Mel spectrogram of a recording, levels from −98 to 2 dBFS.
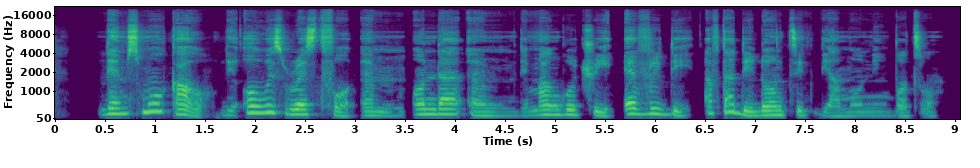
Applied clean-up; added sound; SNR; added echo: none; none; none; none.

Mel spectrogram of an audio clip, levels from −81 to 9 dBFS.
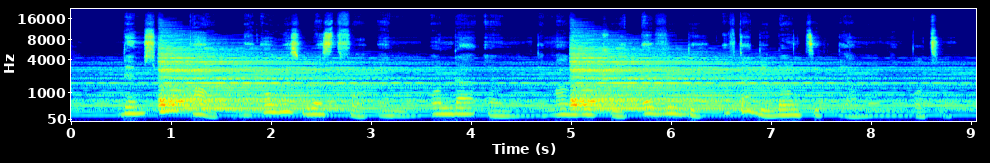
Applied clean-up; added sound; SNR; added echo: none; Crash cymbal; -5 dB; none.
